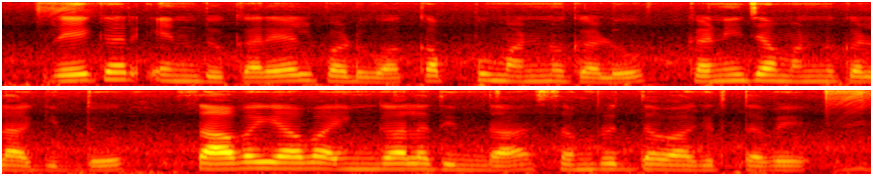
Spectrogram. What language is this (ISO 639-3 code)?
kan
